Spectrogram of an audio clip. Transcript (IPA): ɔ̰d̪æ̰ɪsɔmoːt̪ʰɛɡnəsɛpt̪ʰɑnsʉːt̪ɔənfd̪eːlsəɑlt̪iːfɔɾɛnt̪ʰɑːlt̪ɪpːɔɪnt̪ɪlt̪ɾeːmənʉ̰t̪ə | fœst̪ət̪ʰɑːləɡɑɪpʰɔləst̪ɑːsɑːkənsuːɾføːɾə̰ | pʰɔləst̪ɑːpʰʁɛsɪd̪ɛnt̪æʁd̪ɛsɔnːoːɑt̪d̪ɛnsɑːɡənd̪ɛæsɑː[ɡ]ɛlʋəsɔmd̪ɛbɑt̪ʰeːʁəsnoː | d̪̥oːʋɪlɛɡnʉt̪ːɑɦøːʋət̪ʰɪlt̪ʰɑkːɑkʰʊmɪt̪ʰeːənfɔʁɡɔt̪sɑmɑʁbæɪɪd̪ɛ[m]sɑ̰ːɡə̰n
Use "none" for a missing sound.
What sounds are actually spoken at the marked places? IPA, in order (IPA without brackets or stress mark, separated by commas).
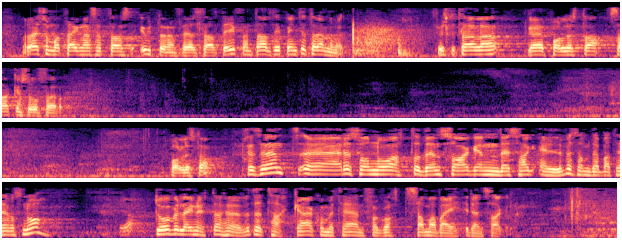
ɡ, n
